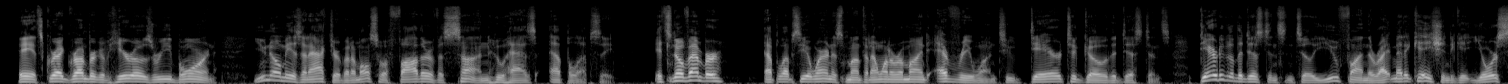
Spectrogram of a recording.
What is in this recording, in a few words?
spoken word lct840; lewitt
